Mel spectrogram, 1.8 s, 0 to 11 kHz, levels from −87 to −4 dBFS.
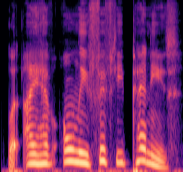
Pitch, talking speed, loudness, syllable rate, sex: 175 Hz, 195 wpm, -15 LUFS, 5.7 syllables/s, male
